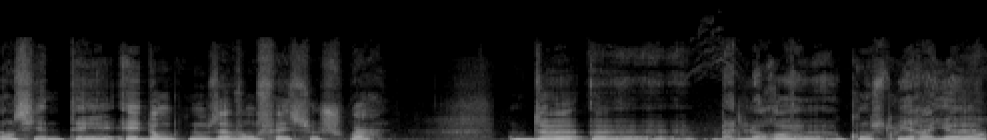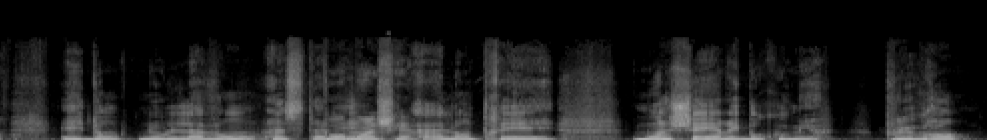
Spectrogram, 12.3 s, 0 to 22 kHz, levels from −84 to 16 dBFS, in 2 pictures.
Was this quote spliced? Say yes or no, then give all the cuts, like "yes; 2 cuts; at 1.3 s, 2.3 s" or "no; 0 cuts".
no; 0 cuts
